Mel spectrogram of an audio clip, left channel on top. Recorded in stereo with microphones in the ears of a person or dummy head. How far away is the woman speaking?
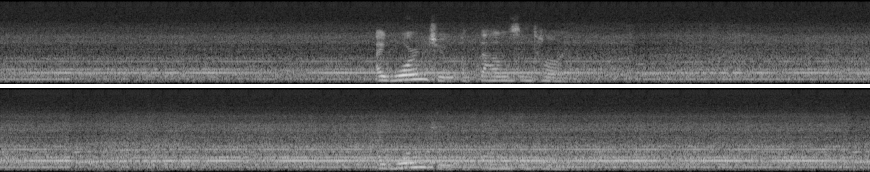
About 1.1 m.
